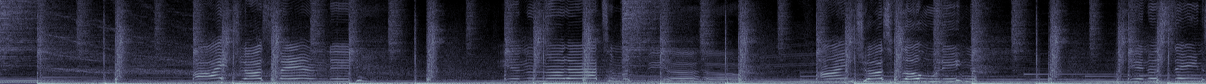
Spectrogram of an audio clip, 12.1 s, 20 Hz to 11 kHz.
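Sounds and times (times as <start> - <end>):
drum kit beat: 0.0 - 12.0
deep sustained bass notes: 0.4 - 11.2
woman singing: 1.9 - 3.9, 5.0 - 10.2, 11.2 - 12.0.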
